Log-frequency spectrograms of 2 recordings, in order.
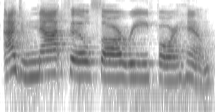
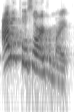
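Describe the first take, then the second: First: Lower, slow and deliberate; slow emphasis. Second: Said in the usual way. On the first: Real, not acted. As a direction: spell it out word by word. Restates it slowly for emphasis.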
